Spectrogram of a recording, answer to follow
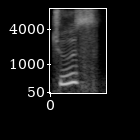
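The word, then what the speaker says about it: Tschüss: বিদায়ের সময় সবচেয়ে কমন যেটা সেটা হচ্ছে চুজ উচ্চারণটা হচ্ছে চুজ আমরা উমলা উটগুলা কিভাবে উচ্চারণ করে এগুলো আলফাবেট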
